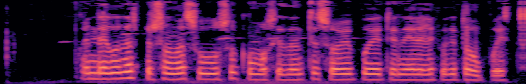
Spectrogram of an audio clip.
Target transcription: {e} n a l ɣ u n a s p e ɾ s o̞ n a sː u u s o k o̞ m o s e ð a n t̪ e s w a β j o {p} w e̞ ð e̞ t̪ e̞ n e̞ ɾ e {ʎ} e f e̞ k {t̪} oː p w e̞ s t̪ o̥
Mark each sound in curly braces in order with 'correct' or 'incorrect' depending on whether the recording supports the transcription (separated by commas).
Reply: correct, correct, incorrect, correct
